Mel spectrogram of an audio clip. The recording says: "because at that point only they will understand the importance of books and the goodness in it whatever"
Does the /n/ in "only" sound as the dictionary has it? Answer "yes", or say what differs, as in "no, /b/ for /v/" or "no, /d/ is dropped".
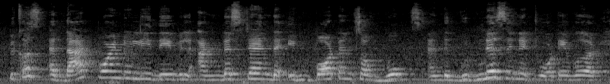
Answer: no, /n/ is dropped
